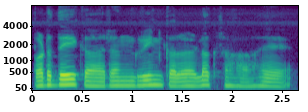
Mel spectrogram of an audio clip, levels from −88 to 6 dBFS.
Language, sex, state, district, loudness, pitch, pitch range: Hindi, male, Arunachal Pradesh, Lower Dibang Valley, -17 LUFS, 115 Hz, 110-130 Hz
